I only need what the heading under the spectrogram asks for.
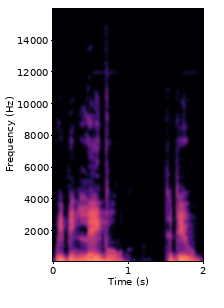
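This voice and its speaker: A man hosting a podcast, asking halting questions in casual chat with many fillers and repeats. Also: fairly low pitch, flat delivery, darkish tone. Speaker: podcast host.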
